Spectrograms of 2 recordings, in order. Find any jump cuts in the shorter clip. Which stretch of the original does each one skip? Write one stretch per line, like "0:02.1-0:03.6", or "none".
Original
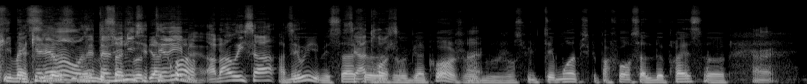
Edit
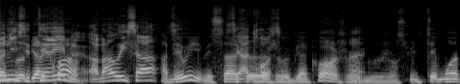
none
